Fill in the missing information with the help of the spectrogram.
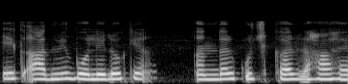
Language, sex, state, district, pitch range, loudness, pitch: Hindi, female, Jharkhand, Deoghar, 240-260 Hz, -12 LUFS, 245 Hz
